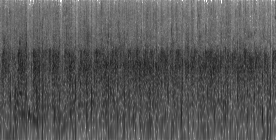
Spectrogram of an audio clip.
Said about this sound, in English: Everybody who's here today has come and volunteered their time to share their experiences and insights with you. So please can we have a round of applause for that?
